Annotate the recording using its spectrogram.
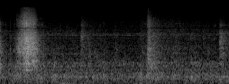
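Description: Metal kitchen tongs handling a steamed artichoke: a brief rustling scrape as it is set down in a disposable aluminium foil pan, then a single light click about a second and a half in.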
